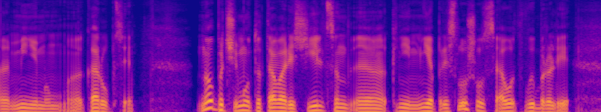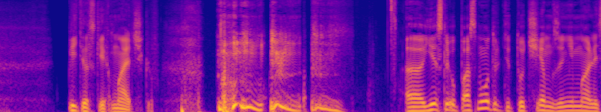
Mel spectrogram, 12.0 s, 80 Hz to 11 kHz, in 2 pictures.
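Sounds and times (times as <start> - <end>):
man clearing throat: 7.8 - 9.6.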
